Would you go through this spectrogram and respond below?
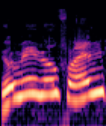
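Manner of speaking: very loud, shrill speech with mouth full. Voicing Phil in an acted scene; Phil talking with mouth full. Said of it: "With a mouthful of food".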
